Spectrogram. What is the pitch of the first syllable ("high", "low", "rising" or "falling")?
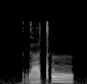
rising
